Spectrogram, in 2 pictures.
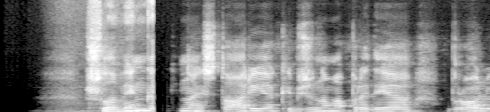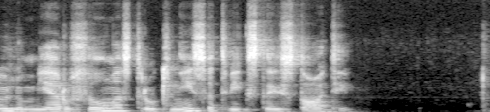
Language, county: Lithuanian, Vilnius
